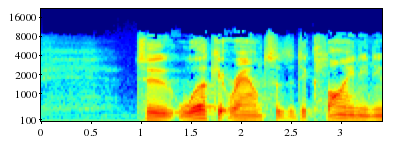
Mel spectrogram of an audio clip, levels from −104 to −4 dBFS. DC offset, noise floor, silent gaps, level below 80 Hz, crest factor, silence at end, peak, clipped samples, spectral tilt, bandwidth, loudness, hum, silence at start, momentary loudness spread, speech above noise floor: under 0.1%; -52 dBFS; none; -58 dBFS; 18 dB; 0 s; -4 dBFS; under 0.1%; -4.5 dB/octave; 10 kHz; -21 LUFS; none; 0.95 s; 11 LU; 32 dB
